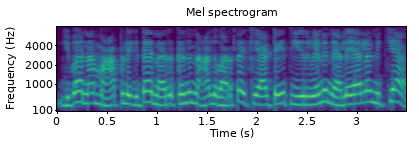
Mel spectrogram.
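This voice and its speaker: A woman's voice: high voice, fast talker, no echo, clean studio sound, natural voice. A woman voicing a worried older mother who keeps trying to make peace, speaking Tirunelveli Tamil. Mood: fretful. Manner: pleading, soothing, fretful asides. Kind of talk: cartoon voice acting.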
